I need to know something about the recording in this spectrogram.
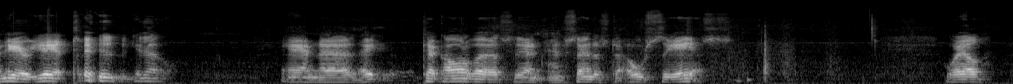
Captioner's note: laughs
